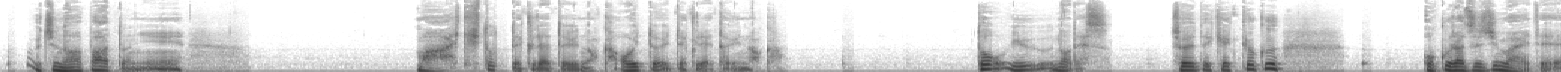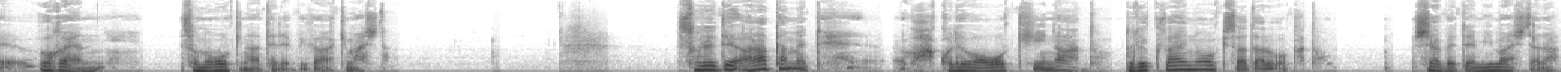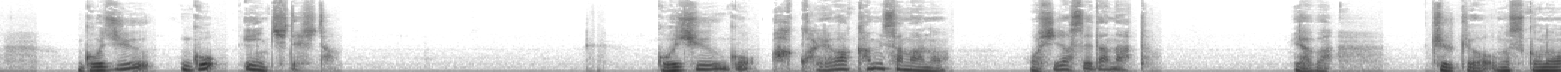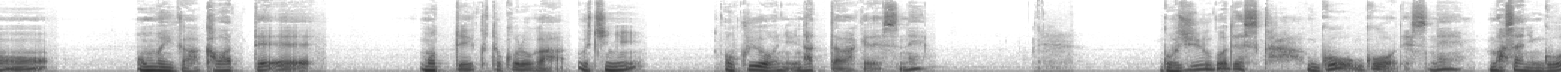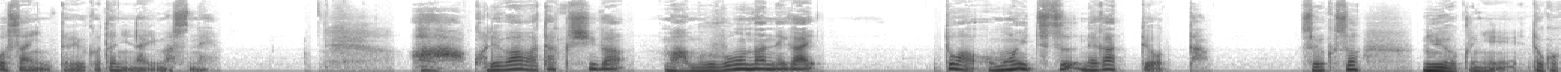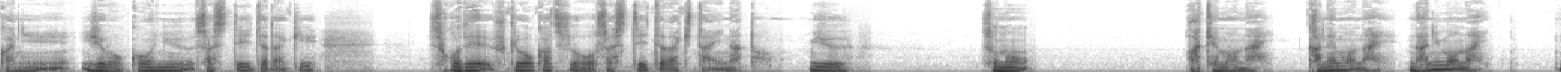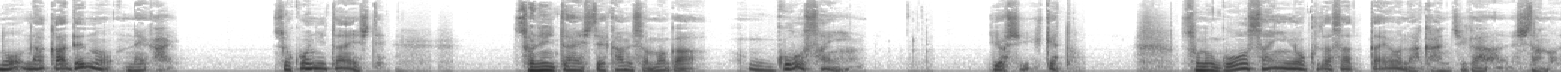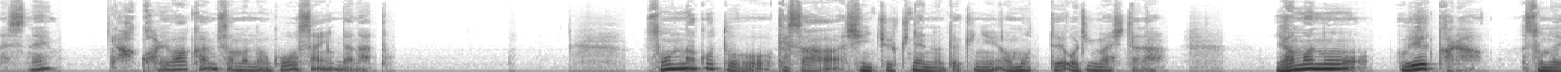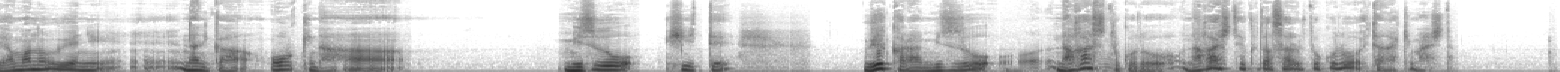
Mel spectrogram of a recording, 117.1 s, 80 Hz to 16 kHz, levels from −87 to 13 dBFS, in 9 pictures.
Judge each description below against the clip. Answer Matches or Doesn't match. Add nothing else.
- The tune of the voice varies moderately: Matches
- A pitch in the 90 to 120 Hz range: Doesn't match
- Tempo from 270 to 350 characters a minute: Doesn't match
